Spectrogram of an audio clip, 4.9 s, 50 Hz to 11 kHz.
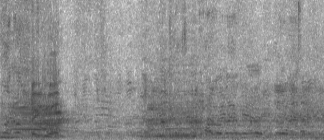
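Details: Sahiwal cattle, bull calves at a busy livestock market in Bangladesh on 21 April 2026, bound for Dhaka; a low harmonic moo fills the first second, followed by men's voices bargaining amid market chatter.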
